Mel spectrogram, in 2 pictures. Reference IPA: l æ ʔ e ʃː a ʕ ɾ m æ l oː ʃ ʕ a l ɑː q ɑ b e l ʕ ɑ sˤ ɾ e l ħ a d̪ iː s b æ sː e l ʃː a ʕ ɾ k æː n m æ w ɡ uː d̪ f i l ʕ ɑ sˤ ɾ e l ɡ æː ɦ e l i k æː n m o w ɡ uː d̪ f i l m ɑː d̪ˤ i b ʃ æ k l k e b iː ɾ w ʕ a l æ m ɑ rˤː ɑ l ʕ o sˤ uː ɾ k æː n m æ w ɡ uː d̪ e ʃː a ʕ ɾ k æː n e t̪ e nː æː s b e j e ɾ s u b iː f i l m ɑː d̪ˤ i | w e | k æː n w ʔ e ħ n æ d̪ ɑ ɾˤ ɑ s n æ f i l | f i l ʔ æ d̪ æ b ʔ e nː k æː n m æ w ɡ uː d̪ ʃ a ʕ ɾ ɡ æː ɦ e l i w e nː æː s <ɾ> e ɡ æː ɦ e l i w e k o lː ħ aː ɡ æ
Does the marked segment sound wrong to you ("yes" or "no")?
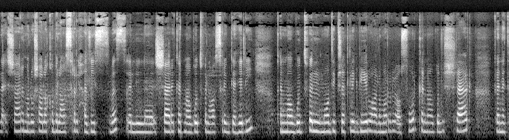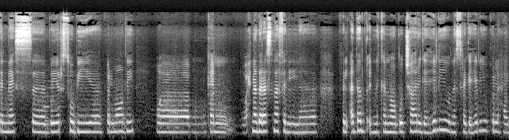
no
